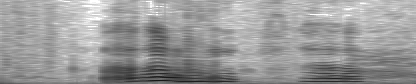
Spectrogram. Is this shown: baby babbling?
yes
